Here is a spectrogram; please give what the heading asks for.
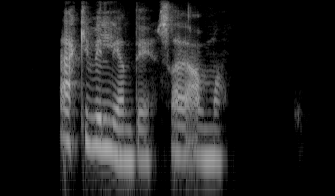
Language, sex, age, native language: Icelandic, female, 20-29, Icelandic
